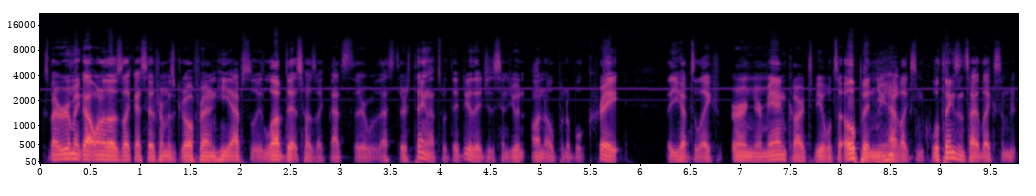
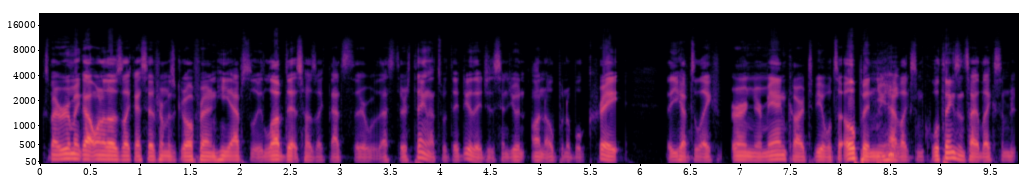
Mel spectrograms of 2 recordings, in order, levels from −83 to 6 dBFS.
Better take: second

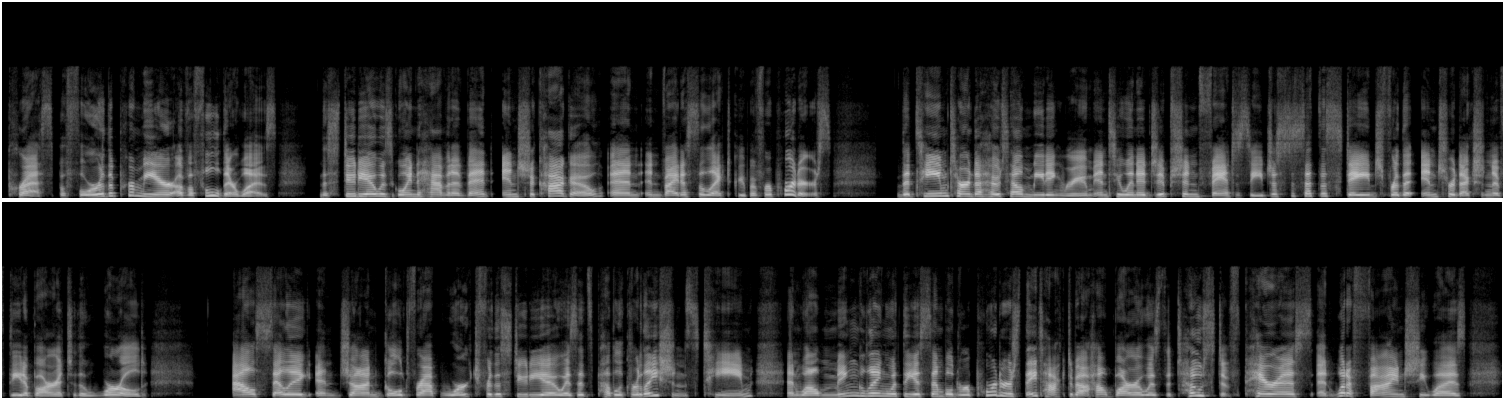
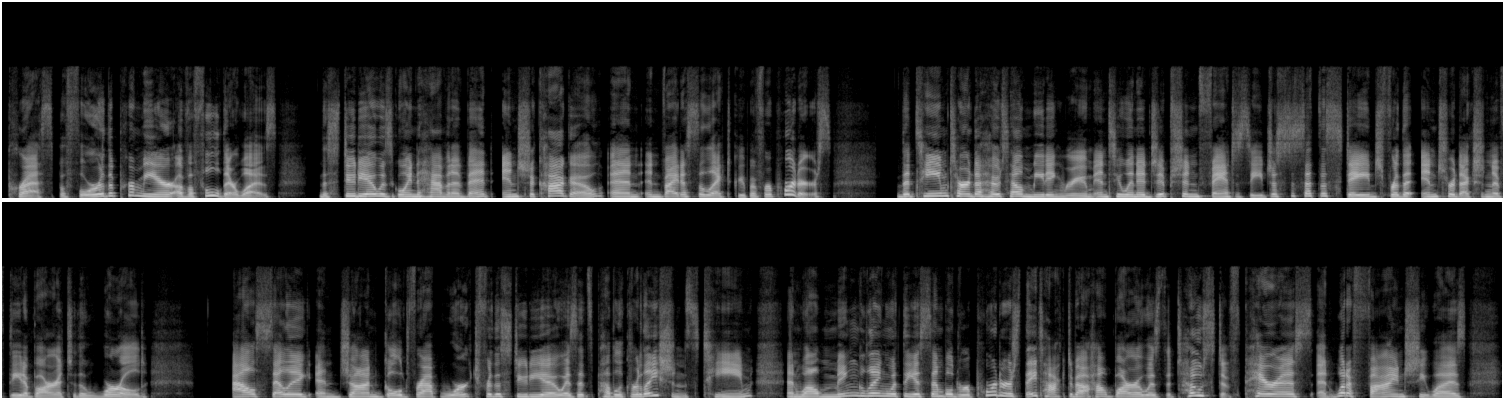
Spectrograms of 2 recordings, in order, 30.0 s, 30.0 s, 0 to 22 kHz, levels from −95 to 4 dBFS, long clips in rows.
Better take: second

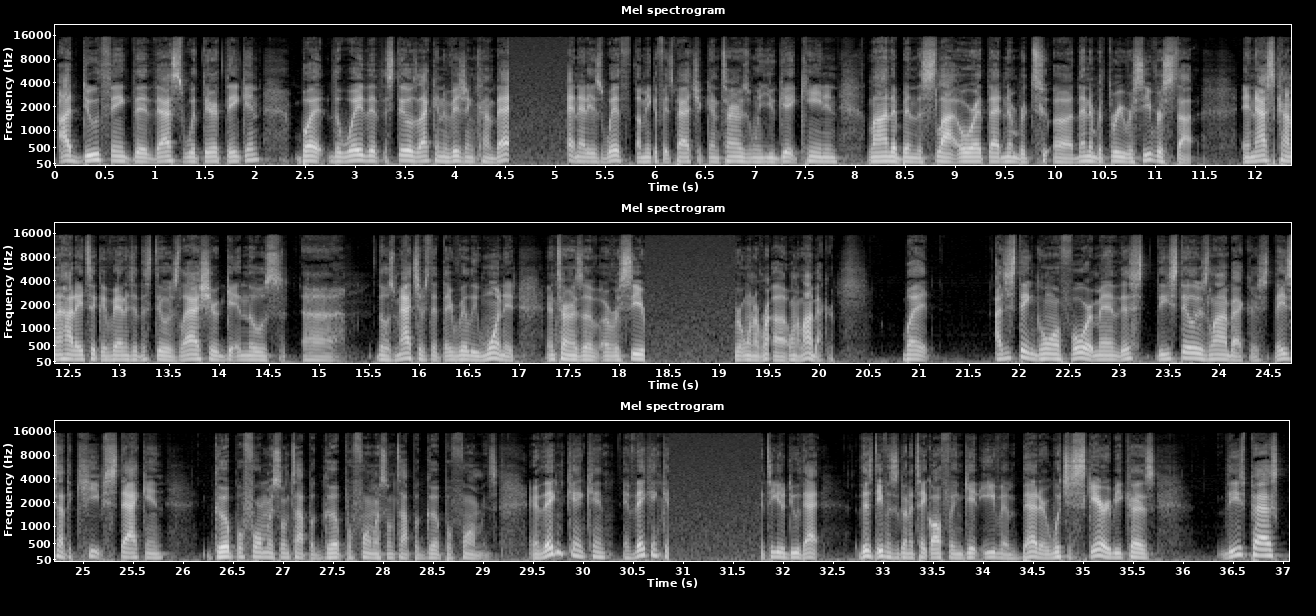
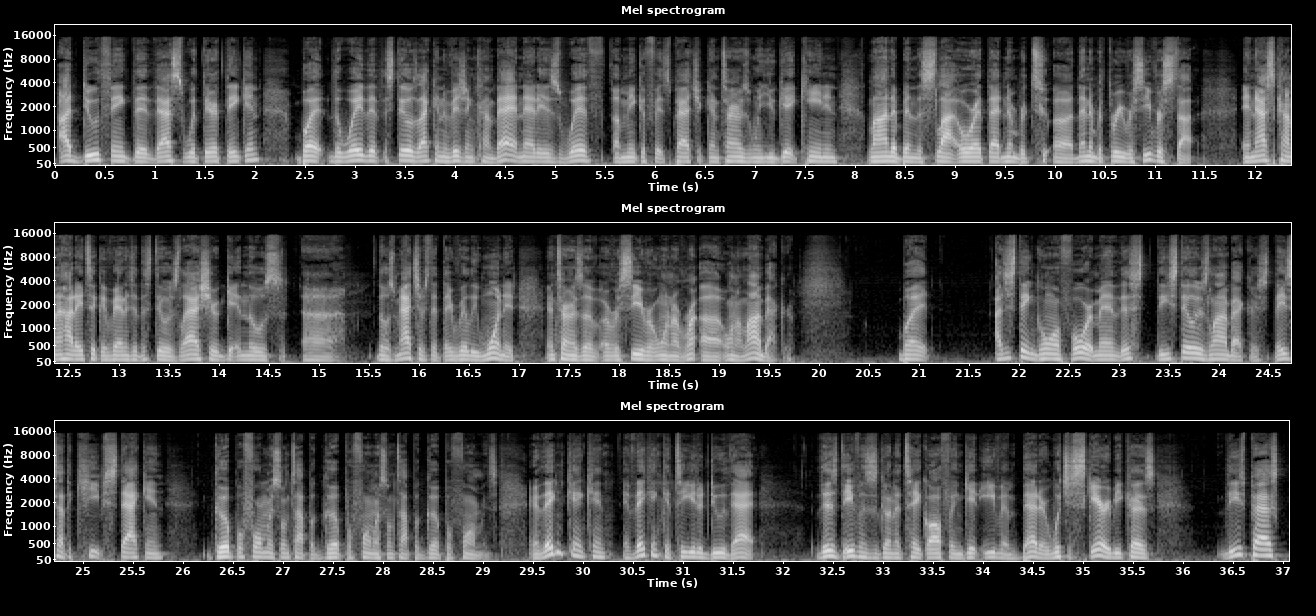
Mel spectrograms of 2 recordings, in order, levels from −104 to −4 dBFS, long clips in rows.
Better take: second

